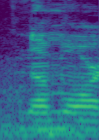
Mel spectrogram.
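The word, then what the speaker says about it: Namor: you know leading up I always pronounce the name more and then when you hear them pronounce it of course the actor's Mexican it's going to pronounce it no more and the way they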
